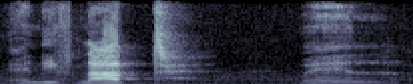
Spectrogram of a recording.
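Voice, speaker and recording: A man role-playing a hearty, loyal, bawdy barbarian adventurer in a game, speaking in halting, thoughtful phrases. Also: mid-range voice, wildly swooping pitch, bright, forceful tone, slightly rough, exaggerated voice. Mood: warm, rousing. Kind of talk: improvised game role-play.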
